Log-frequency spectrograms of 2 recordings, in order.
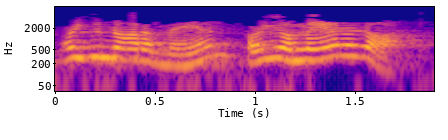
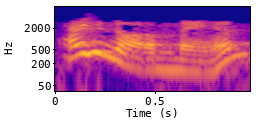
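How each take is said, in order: First: Higher, goading challenge; mocking taunt. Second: Said in the usual way. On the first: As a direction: needle him about his manhood. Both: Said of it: "Men don't like to hear that question".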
